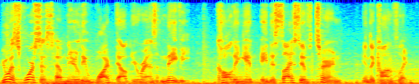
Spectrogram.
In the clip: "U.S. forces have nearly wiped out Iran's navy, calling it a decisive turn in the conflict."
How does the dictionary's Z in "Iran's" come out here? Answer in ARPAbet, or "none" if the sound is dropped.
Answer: Z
